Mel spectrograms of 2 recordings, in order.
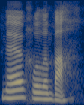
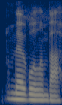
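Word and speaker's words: Murwillumbah: No. How do you say it? – Merwoolumba. – Do you have to pause like that or can you say it without the pause? – Merwoolumba. – Merwoolumba. – It's very funny. Merwoolumba. – I don't know. She always corrects me whenever I say it. So I just don't say it properly. – Mwoolumba. – Mwoolumba. So born and raised Mwoolumba. – Mm. Yep, that's it.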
